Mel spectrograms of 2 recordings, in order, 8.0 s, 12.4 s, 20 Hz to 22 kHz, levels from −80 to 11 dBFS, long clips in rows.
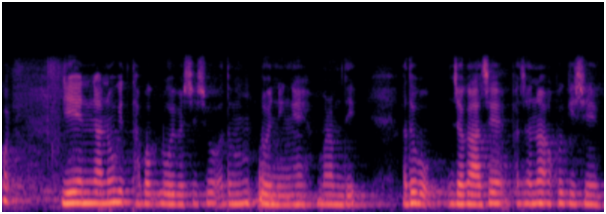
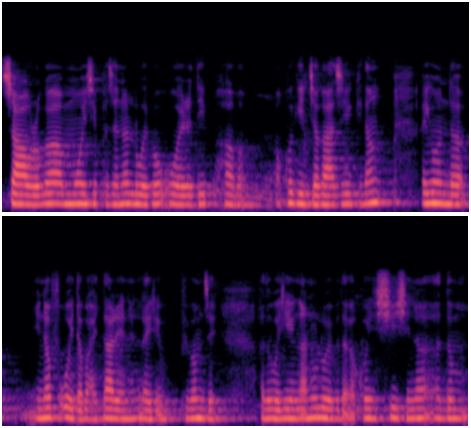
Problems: background sounds at intervals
